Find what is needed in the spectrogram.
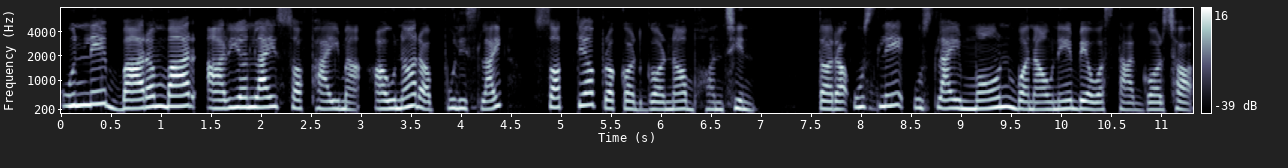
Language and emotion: Nepali, neutral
